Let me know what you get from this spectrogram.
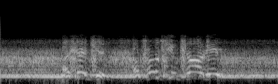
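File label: English near waypoint mood medium; War Thunder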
